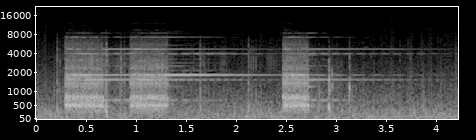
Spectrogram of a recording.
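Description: Desk telephone ringing: two rings in quick succession, then one shorter ring about two and a half seconds in, after which it stops as the call is picked up.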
